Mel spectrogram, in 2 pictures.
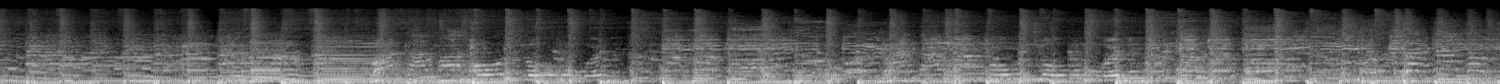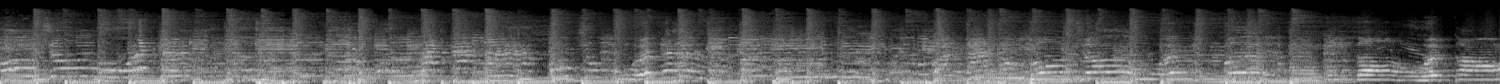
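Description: Live electric blues band jamming: electric and slide guitars, Hammond organ and drum kit, with blues harmonica played into a cupped microphone. Near the end the band cuts out briefly for a break.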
